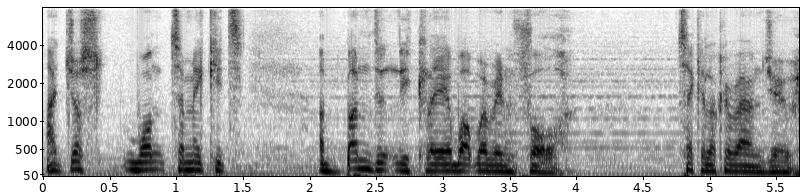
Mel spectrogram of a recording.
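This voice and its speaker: A man acting in an audio drama as an eccentric, excitable time-travelling adventurer, theatrical and given to rambling digressions. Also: medium pitch, moderate pace, close to an everyday voice. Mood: grave, sorry. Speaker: lead actor in an audio drama. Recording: music under the voice.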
